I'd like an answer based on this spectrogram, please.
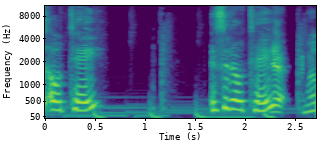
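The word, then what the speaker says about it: Auteuil: Because Otay. French. Otay. Yeah. Otay. It's AU, which makes the sound O.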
